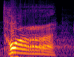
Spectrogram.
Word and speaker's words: Tore: Tore, is it Tor? It's Tor, right? Tor Johansson. – Depends on what part. – English. Tor. – English speakers say he. Everyone says Tor if they're English speakers.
